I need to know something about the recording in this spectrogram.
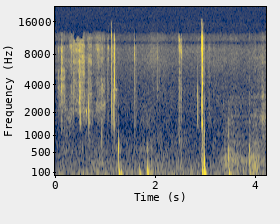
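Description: Faint small clicks and handling noises, then one sharp click about three seconds in: a long-nosed utility lighter being sparked to light its flame.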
